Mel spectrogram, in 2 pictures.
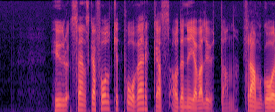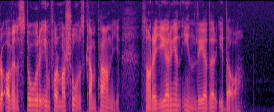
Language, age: Swedish, 38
